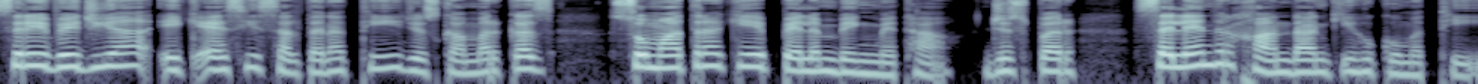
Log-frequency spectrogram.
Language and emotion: Urdu, neutral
